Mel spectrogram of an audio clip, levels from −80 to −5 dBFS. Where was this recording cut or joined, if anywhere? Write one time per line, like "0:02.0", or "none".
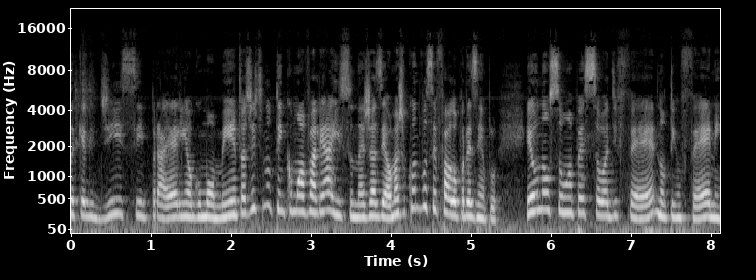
none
